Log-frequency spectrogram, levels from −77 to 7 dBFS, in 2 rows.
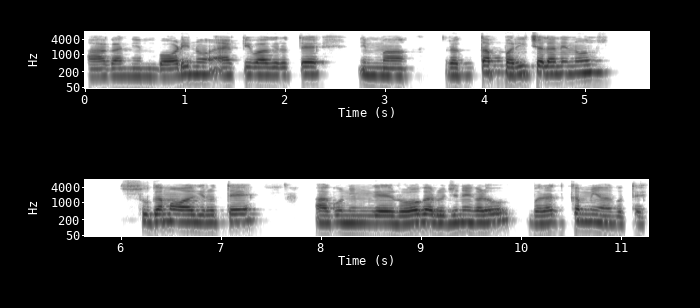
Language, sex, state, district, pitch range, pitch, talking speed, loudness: Kannada, male, Karnataka, Mysore, 150-170 Hz, 160 Hz, 95 wpm, -17 LUFS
